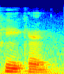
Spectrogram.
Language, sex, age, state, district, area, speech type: Urdu, male, 18-30, Uttar Pradesh, Siddharthnagar, rural, spontaneous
